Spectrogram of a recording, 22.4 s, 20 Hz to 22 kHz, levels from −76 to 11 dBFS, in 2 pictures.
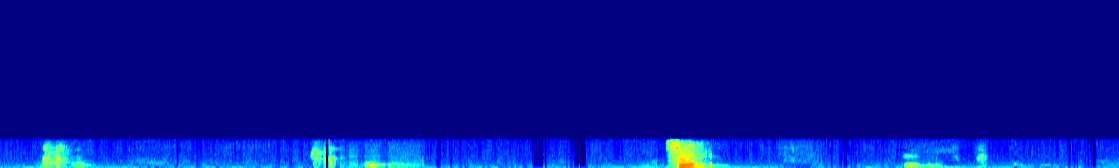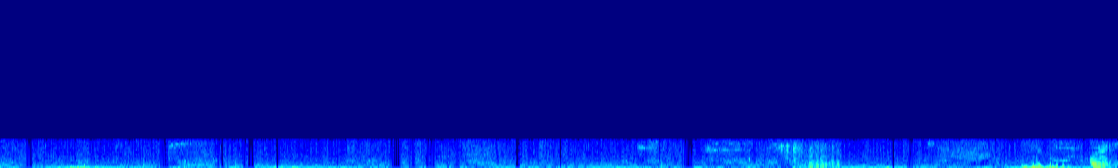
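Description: A speech recording carried over a G.711 telephone line, whose 250 Hz to 3.4 kHz band is audible throughout, with two kinds of fault. Packet loss filled with silence cuts dead holes at 3.26–3.30 s (40 ms), at 13.97 s and at 20.12–20.14 s (20 ms), which fits lost 20 ms packets. Unlike clipping, these are true gaps with hard edges, not distortion. Hard clipping flattens peaks at 6.46–7.15 s, driven about 20 dB over, giving harsh fuzz. Milder overloads of about 3, 1 and 2 dB at 9.24–9.38 s, 11.99–12.04 s and 21.42–21.83 s crackle only on peaks, adding upper harmonics rather than removing sound.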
